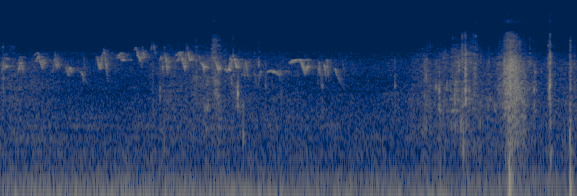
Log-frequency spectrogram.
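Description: Faint songbird chirping, quick high notes in the first three seconds or so, over a low steady outdoor rumble; a short rustle comes about five seconds in, followed by a couple of clicks.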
